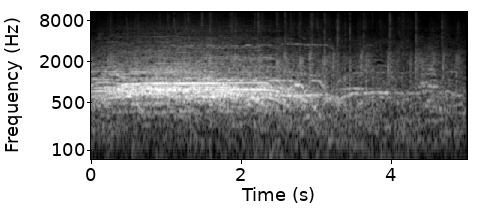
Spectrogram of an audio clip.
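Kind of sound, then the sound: crowd, audience applause and cheering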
